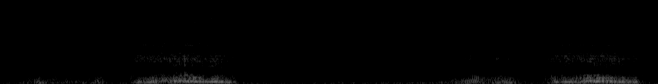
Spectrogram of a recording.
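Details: Real-time recording of a person asleep, excerpted from a longer session: two loud rattling snores on breathing in, with quiet breathing between them; snoring during sleep.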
